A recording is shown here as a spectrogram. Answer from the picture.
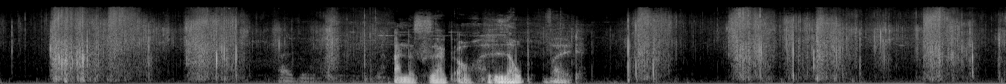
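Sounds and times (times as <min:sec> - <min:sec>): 
footsteps in dry beech leaves: 0:00.0 - 0:03.9, 0:06.0 - 0:10.0
speech: 0:02.8 - 0:05.9.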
